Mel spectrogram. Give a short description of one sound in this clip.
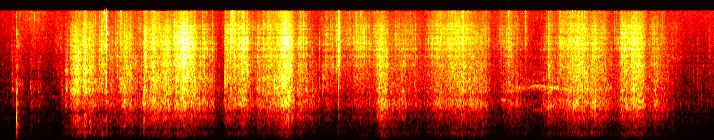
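A plastic sheet rustles and crinkles loudly as it is handled.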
